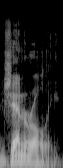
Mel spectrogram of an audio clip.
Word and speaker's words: generally: The word generally, usually 3 syllables. Like Generally, not generally. Generally.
